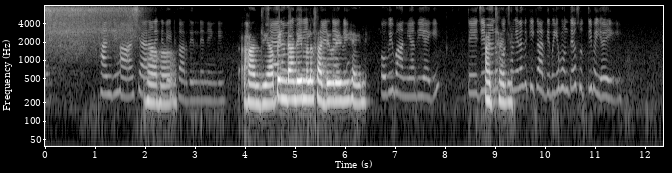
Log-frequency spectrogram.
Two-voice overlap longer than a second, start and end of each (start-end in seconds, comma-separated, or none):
4.4-6.1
